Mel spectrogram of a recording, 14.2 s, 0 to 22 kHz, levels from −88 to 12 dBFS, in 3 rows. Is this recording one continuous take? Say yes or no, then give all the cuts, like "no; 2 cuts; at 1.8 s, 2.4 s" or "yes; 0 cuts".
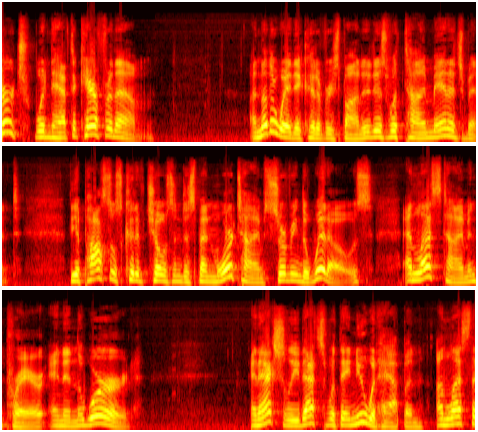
yes; 0 cuts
